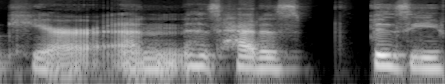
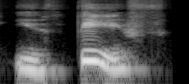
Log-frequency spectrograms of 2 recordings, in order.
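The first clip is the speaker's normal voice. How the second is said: trying to sound stern. Retold or imitated. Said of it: "he's trying really hard to sound stern".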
